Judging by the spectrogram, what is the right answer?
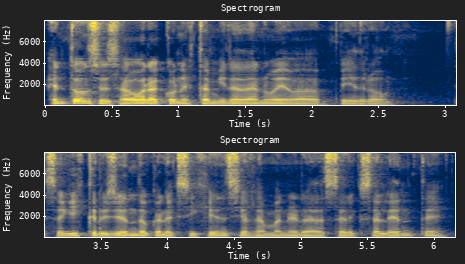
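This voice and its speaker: A man, a coach narrating and asking calm, reflective questions. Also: lowish voice, moderate pace.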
